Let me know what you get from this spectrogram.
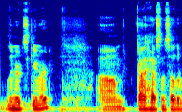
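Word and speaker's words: Lynyrd Skynyrd: one because like i said it's pretty depressing leonard skynyrd their debut album pronounced leonard skinner um god has some southern rock in here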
